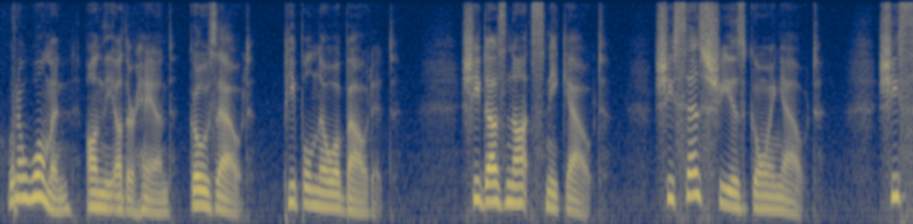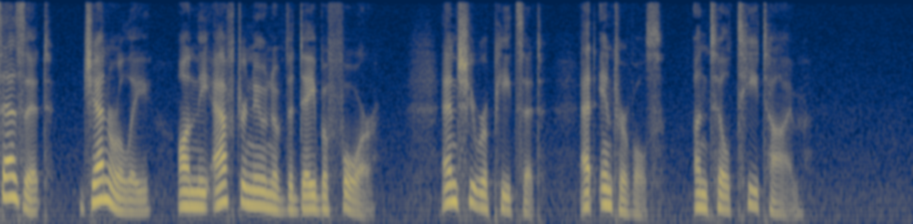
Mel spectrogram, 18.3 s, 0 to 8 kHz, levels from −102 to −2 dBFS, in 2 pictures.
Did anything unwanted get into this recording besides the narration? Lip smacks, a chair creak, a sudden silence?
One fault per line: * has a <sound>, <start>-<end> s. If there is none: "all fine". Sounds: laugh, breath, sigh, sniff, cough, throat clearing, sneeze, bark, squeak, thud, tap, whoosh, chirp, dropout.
all fine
